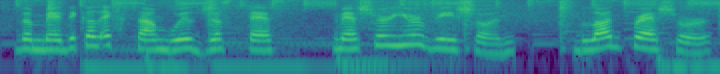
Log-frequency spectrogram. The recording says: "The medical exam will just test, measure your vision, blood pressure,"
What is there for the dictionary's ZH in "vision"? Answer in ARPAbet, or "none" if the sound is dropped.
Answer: SH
